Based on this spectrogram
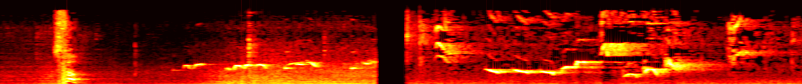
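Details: White-rumped shama in fighting-style song: quiet scattered notes, then a brief break, followed by loud clear whistles that jump between pitches, mixed with buzzy and metallic phrases, over a low background hum.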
